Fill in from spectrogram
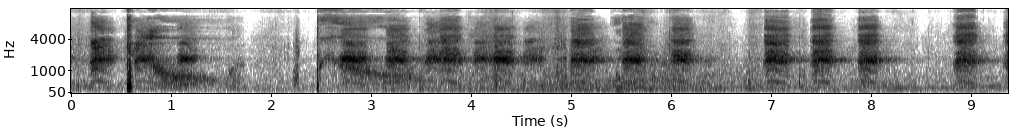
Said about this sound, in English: Doing fake throwing of rocks at the crows. That's the thing. Every year it's the same. Sort of escalate. I just got winged by the crow.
